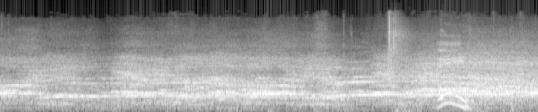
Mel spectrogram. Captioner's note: fans chanting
